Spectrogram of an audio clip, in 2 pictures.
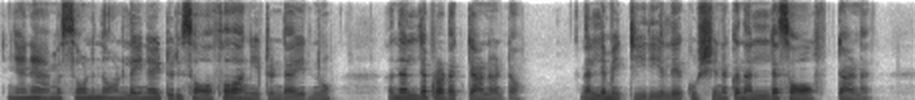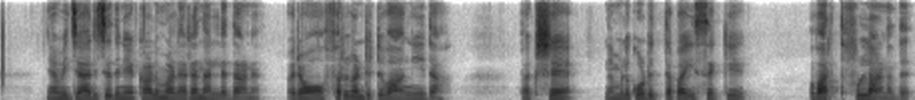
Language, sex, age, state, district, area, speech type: Malayalam, female, 45-60, Kerala, Ernakulam, rural, spontaneous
